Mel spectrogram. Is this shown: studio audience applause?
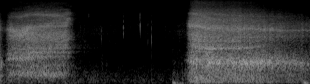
no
